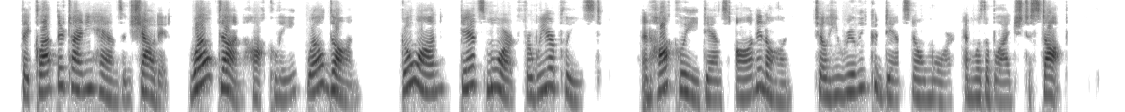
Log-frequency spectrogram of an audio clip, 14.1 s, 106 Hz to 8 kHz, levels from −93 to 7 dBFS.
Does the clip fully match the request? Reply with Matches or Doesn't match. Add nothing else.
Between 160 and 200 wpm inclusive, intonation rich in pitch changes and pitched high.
Matches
